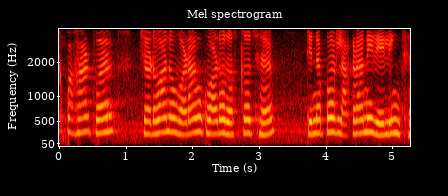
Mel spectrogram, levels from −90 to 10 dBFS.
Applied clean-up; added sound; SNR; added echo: none; none; none; none.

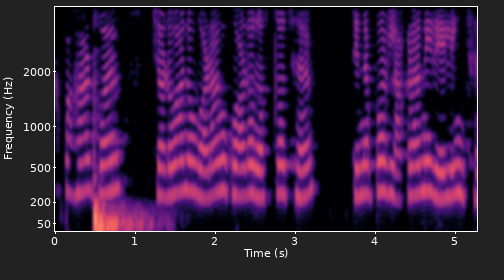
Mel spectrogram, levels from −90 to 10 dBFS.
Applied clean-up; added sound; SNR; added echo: classical method Wiener filter.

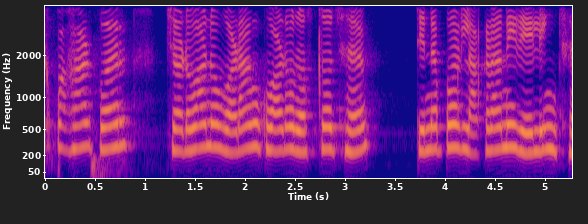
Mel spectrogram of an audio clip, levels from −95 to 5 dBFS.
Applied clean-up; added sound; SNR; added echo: neural mask model DeepFilterNet 3.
